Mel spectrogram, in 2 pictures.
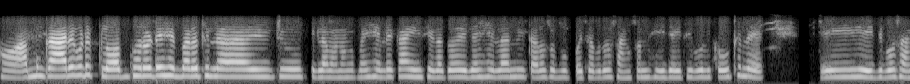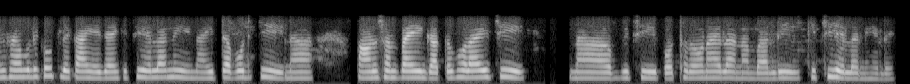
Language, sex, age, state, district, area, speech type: Odia, female, 45-60, Odisha, Kandhamal, rural, conversation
